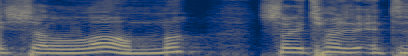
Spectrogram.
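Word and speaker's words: שלום: today right they say they don't say ah salawah malaykam they say a salam because this is the word that it comes from there is no wah it's shalom all right so then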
